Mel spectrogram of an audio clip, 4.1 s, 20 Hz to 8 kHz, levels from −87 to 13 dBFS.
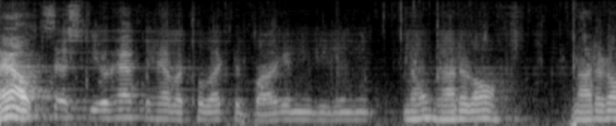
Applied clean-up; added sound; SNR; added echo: neural separator model SepFormer DNS4.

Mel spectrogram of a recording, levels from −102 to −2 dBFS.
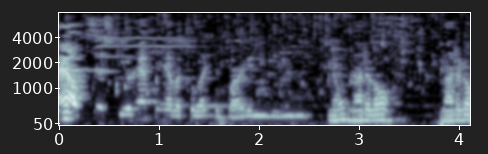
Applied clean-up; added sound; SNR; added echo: classical method Wiener filter.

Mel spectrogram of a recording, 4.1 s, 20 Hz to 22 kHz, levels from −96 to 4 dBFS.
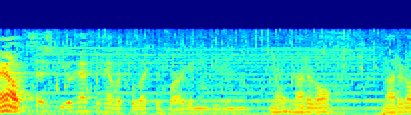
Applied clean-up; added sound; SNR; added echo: none; Bowed string instrument + Stream / Trickle, dribble; 15 dB; none.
